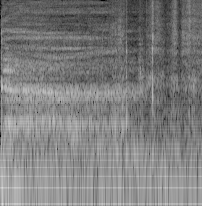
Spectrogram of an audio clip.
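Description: A cardboard knife box rubbing and scraping against hands as it is picked up and handled, with a small click about one and a half seconds in.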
